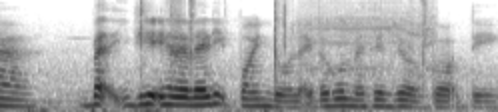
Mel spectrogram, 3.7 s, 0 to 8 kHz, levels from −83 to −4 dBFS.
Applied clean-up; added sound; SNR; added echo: none; Camera; 19 dB; none.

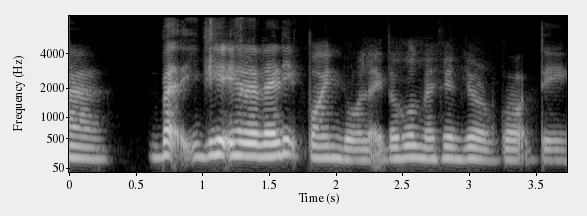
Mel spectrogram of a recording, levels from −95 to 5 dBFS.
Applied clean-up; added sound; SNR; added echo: neural mask model DeepFilterNet 3.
